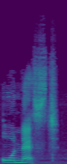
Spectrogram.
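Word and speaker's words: honest: Many words begin with the silent H. So they also begin with the vowel sound you know and there for take an जैसे एन ऑनेस्ट एच की sound नहीं है ओ की sound हम लेके चल रहे हैं एन ऑनरेबल मैन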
